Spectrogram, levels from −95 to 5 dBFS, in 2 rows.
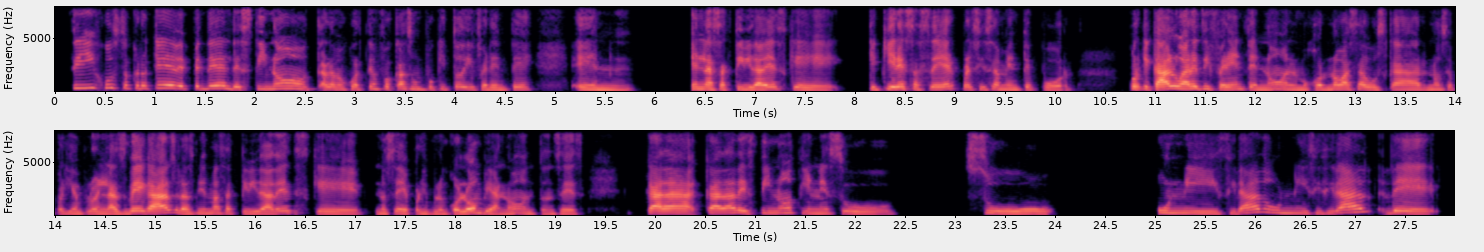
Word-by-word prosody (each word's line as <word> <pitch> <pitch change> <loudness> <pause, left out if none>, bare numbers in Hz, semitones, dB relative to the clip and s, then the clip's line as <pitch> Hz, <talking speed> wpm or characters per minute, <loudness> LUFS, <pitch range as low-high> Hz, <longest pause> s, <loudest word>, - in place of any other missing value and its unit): Sí, 320 +2 -2
justo 320 -2 -6
creo 275 -2 -4
que 310 0 +4
depende 250 0 0
del 275 -2 +2
destino, 235 +2 -2
a - - -1
lo 215 0 -2
mejor 210 0 -6
te 235 - -7
enfocas 225 -1 -4
un 215 -1 -7
poquito 220 0 -10
diferente 205 0 -5 0.4
en 190 -2 -4 0.5
en 220 0 -1
las 210 -1 +6
actividades 205 +1 +2
que 185 -4 -5 0.3
que 215 -2 -6
quieres 225 +2 +7
hacer, 215 +5 +4
precisamente 205 -2 -2
por 185 -2 -7 0.5
porque 235 -1 0
cada 220 +1 +10
lugar 235 -2 +7
es 235 - +3
diferente, 215 -2 -2
¿no? 205 +3 -4
A 205 - -4
lo 195 - -5
mejor 195 +1 -2
no 210 - -1
vas 210 0 +2
a 215 - +1
buscar, 195 -1 -1
no 200 0 -6
sé, 205 - -6
por 195 - -8
ejemplo, 195 0 -5
en 195 0 -3
Las 190 0 +5
Vegas 220 +3 +5
las 200 -4 0
mismas 210 0 -5
actividades 205 +2 -2
que, 185 -2 -6
no 190 0 -6
sé, 195 -1 -1
por 180 - -9
ejemplo, 180 -1 -6
en 175 - -9
Colombia, 195 +1 +3
¿no? 200 +4 -7
Entonces, 180 0 -7 0.6
cada 220 -1 +5
cada 225 0 +3
destino 225 +1 -2
tiene 205 -3 -7
su 190 -3 -3 0.7
su 200 -3 0 1.0
unicidad 220 +3 -3
unicidad 230 +3 -1 0.2
de 210 - -2
210 Hz, 140 wpm, -24 LUFS, 195-225 Hz, 1.0 s, cada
